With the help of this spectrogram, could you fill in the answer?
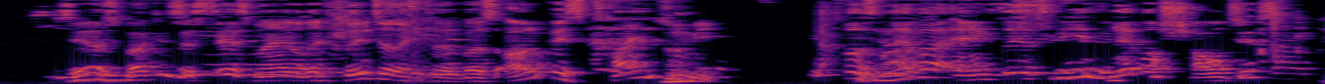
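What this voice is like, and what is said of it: Put-on German-Norwegian accent. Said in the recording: “a random German-Norwegian accent”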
